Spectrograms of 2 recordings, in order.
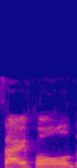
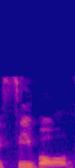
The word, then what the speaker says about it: Seibold: it wrong actually it's it is cybold and a lot of people say see bold so thanks for asking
